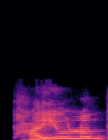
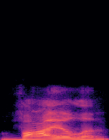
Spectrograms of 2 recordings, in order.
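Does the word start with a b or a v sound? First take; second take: b; v. First: It starts with a b sound, full Korean-style vowels. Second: It starts with a v sound, reduced middle vowel. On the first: The speaker calls it wrong. "바이올런트 하면 안 돼" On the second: The speaker calls it right. "바이올 아니고 violent"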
